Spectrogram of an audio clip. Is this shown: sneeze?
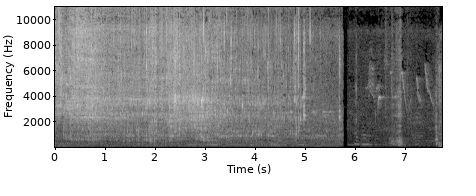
no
